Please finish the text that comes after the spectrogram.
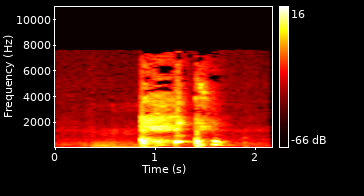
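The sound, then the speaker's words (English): A person coughs twice in quick succession, two harsh bursts about half a second apart, with no talking around them. “But I mean, we should be coughing.”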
